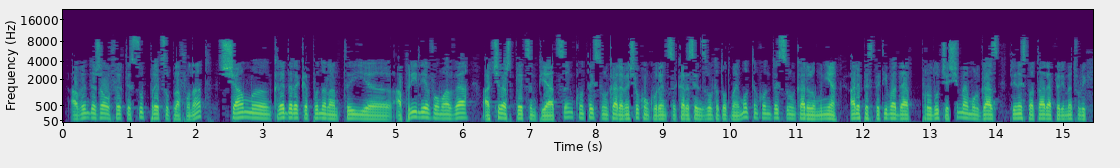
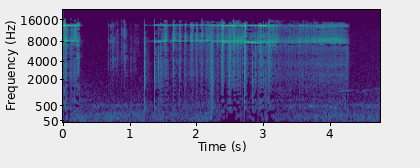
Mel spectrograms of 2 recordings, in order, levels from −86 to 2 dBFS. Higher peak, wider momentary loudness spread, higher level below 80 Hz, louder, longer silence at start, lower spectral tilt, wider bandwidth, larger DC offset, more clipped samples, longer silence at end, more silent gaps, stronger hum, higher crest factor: about the same, -6 dBFS vs -4 dBFS; second, 5 LU vs 17 LU; first, -50 dBFS vs -70 dBFS; about the same, -20 LUFS vs -22 LUFS; first, 0.15 s vs 0 s; first, -5.5 dB/octave vs 2 dB/octave; second, 10 kHz vs 17 kHz; neither; neither; second, 0.1 s vs 0.5 s; neither; neither; second, 14 dB vs 22 dB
